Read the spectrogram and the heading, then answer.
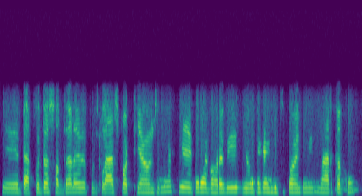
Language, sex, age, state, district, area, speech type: Odia, male, 18-30, Odisha, Puri, urban, conversation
